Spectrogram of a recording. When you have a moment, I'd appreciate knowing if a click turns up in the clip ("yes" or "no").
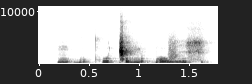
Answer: yes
